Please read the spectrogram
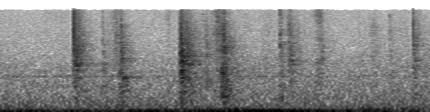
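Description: Tarot cards being handled and shuffled over a table: a quick, irregular series of light, sharp card clicks and snaps.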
